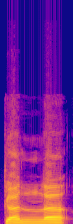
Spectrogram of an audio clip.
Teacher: Alladzi hum fihi mukhtalifun. Kalla, lamnya bertasydid aja, double. Nyamber dan double. Tapi tidak dengung, tidak ditahan. Beda dengan mim dan nun nanti.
